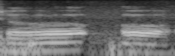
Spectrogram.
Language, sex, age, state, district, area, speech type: Odia, male, 30-45, Odisha, Subarnapur, urban, read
